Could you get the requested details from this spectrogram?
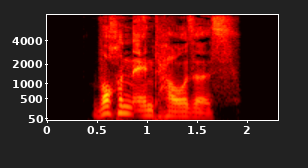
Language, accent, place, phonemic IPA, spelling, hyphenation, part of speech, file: German, Germany, Berlin, /ˈvɔxn̩ʔɛntˌhaʊ̯zəs/, Wochenendhauses, Wo‧chen‧end‧hau‧ses, noun, De-Wochenendhauses.ogg
- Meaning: genitive singular of Wochenendhaus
